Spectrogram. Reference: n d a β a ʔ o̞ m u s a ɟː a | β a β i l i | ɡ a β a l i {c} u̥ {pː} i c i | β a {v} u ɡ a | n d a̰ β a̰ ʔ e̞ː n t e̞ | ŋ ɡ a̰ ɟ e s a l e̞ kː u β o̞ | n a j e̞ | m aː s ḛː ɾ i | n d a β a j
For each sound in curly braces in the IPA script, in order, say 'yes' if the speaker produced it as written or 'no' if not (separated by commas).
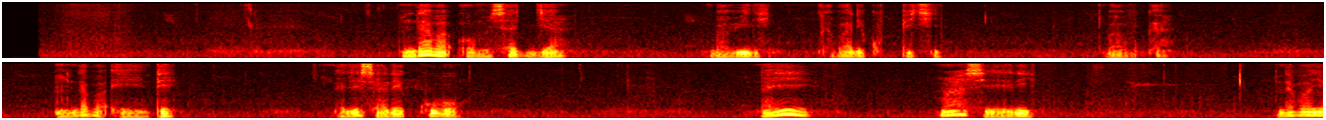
no, yes, yes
